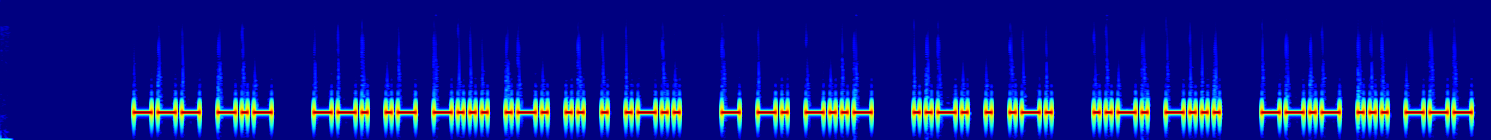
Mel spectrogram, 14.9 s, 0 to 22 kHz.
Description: Morse code, heard as a keyed tone, about 21 wpm, 700 Hz. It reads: OK GABRIEL TNX FER FB QSO
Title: Practice QSO - Exchange 4 - Ending - 20wpm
